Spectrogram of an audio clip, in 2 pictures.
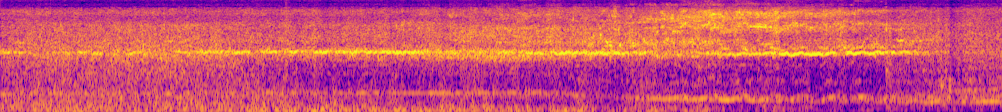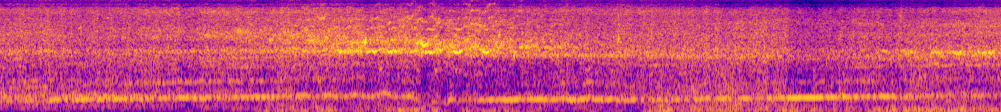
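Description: Kart tyres hiss and rumble on a smooth floor.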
